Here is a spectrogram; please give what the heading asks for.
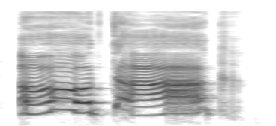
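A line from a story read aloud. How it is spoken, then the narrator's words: Moaned. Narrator (Ukrainian): Крічер застогнав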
